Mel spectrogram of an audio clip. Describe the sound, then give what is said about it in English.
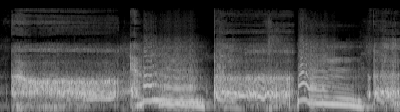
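A voice imitating the heavy, wheezing breath of a hand pump, four strained groaning pulses with gliding, wavering pitch, separated by brief gaps. “That's my hand pump noise. I thought that was obvious. It's pretty good. I'm not a Foley artist.”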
